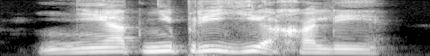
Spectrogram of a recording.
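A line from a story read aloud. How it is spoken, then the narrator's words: Sudden sharp bark. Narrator (Russian): Неожиданно резко гаркнула я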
